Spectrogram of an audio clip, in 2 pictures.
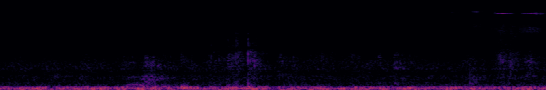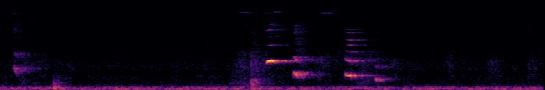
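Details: Labrador Retriever puppies, one of Sadie's litter of six, in their indoor play room on a live puppy cam; a low room hum with scattered faint squeaks, then two sharp, high, wavering whining yelps near the end.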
